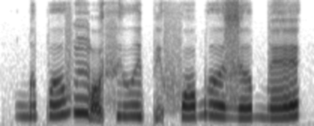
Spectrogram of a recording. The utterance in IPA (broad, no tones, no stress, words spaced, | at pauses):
ɡ͡bəpɤvŋ͡mɔ̰ fʲuːɪ̯pʲə̰fɔbɤə̯ zə bɛ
